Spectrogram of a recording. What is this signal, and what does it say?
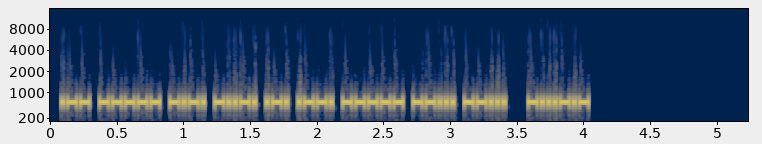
Morse code, heard as a keyed tone, about 53 wpm, 700 Hz. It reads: W0C/RP077 <BK>
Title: SOTA QSO Practice 50wpm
